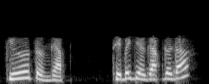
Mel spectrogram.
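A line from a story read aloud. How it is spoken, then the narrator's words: Sneering girl. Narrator (Vietnamese): thiếu nữ cười khẩy, nói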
